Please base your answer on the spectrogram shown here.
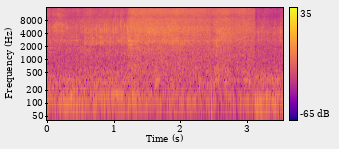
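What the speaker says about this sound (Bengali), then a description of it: "টমেটো পেঁয়াজটা ভাজা হয়ে গেছে, এবার একটু আদা বাটা একটু কাঁচা লঙ্কা দিয়ে দিচ্ছি।" Tomato, onion, ginger paste and green chili fry in hot oil in a pan for a fish dish, a steady, loud sizzling hiss that swells briefly midway, with no voices.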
